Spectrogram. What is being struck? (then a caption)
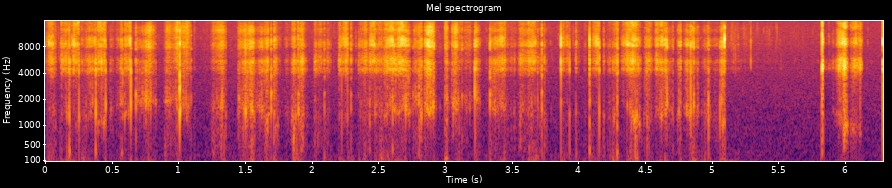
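Small plastic earphone mic remote scraped with steel tweezers. Curved steel tweezers rub and scratch a small hollow white plastic earphone mic remote, giving dense, bright, scratchy rasps broken by quick sharp clicks. Near the end the scraping thins into a quieter stretch before a few crisp taps and scrapes return.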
